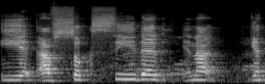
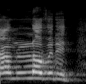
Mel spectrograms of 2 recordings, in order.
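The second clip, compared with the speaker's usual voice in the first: words bubbling over with laughter throughout; 5 semitones higher than usual. Commentating on an exciting match, laughing while talking. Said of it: "You will hear the laughter in my voice".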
